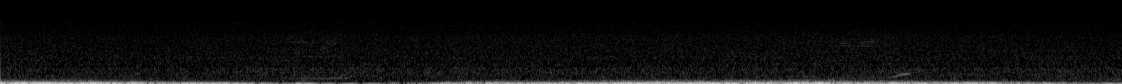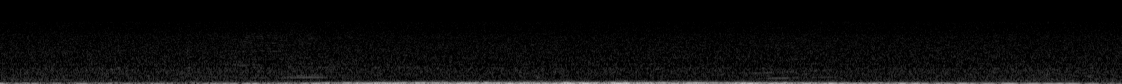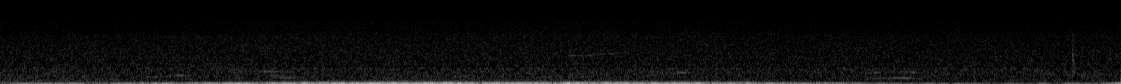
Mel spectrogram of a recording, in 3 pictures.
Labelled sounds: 2.8	3.1	humpback whale, 2.7 to 2.8 kHz
28.3	28.7	humpback whale, 1.4 to 1.7 kHz

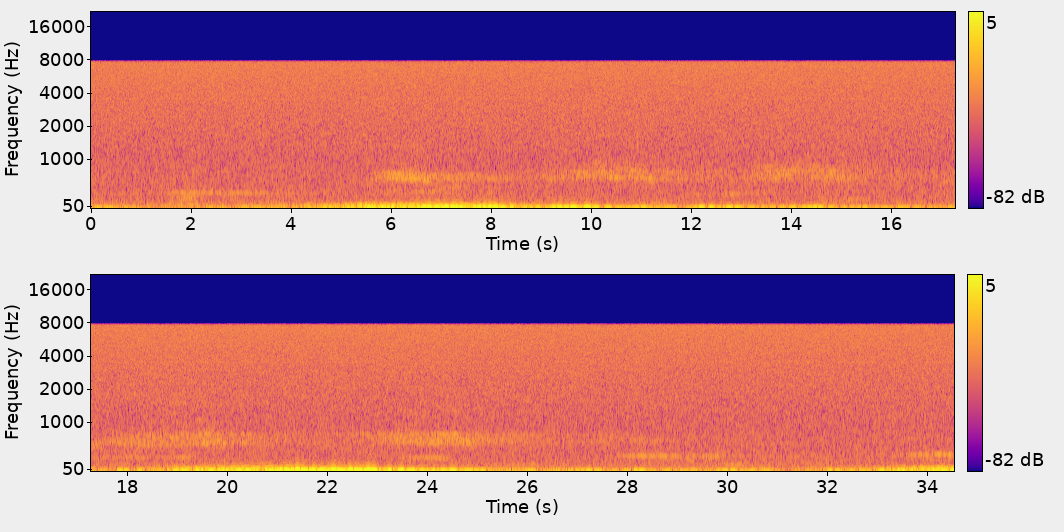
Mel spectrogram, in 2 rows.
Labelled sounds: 13.4	13.7	humpback whale, 0.80 to 0.90 kHz

